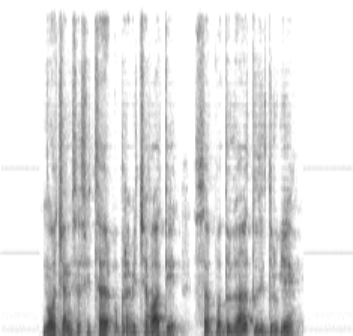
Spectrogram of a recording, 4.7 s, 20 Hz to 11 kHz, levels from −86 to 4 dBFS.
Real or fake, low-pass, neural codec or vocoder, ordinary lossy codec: fake; none; vocoder, 22.05 kHz, 80 mel bands, HiFi-GAN; none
